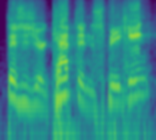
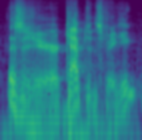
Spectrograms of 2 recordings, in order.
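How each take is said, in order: First: Loud, higher airline captain voice; pilot announcement. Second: Softer, lower captain line; pilot announcement. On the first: Streamer opening the stream as a captain, pilot voice. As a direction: announce like a pilot over the intercom. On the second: Streamer repeating the intercom line, softer. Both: Pretend.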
